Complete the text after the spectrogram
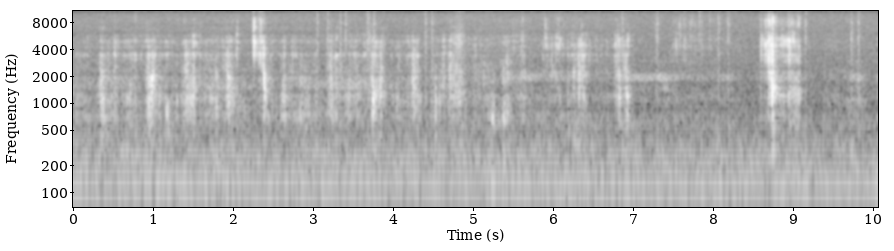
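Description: A person chews and slurps noodles close to a microphone.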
